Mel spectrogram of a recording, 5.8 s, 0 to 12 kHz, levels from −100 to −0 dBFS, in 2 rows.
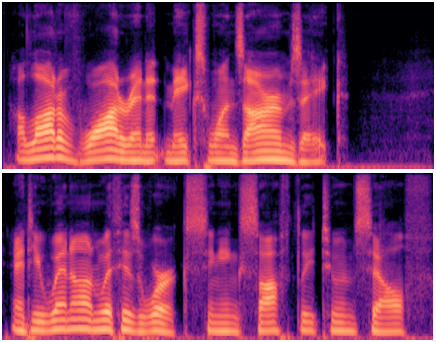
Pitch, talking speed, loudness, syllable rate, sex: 125 Hz, 220 wpm, -19 LUFS, 5.5 syllables/s, male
